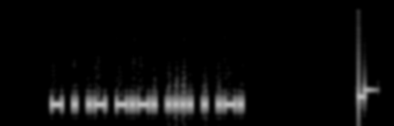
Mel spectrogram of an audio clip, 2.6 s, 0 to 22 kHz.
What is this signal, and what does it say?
Morse code, heard as a keyed tone, about 52 wpm, 700 Hz. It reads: TEACHER
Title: Sentences from Top 900 Words - New Word Drill - 50wpm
